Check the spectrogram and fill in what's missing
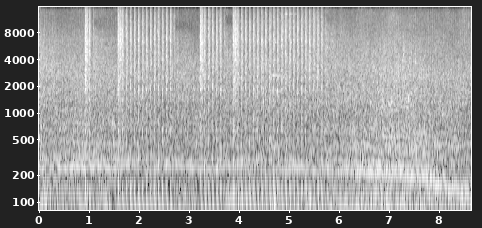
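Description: Machine guns of an F4U-4B Corsair in War Thunder firing in several rapid bursts over the steady drone of the propeller engine, the gunfire loud and close, the engine tone shifting slightly toward the end.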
